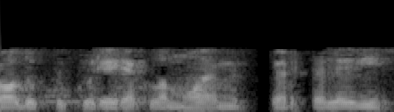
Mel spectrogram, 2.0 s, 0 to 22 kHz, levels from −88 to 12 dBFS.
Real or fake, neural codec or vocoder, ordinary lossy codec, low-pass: fake; vocoder, 24 kHz, 100 mel bands, Vocos; MP3, 16 kbps; 3.6 kHz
